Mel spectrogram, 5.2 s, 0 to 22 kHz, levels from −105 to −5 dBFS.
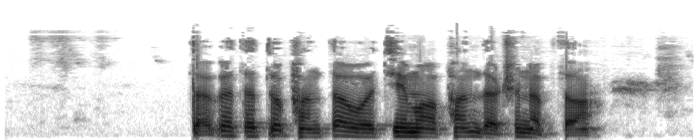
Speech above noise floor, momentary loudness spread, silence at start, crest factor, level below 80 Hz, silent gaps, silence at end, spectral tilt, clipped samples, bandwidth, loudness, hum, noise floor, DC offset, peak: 60 dB; 6 LU; 1.45 s; 16 dB; -58 dBFS; none; 0.5 s; -6.5 dB/octave; under 0.1%; 8 kHz; -14 LUFS; none; -74 dBFS; under 0.1%; 0 dBFS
